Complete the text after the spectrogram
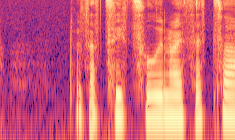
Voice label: "teitl", Welsh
